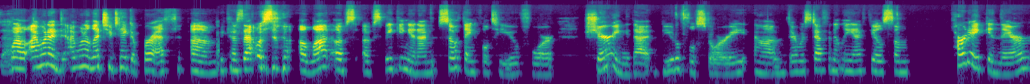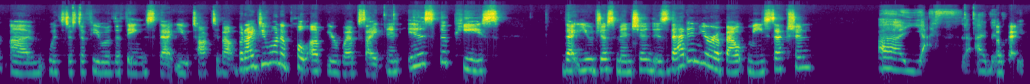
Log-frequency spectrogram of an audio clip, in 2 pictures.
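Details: Adult woman speaking; normal speech.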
